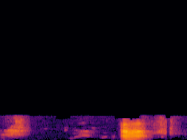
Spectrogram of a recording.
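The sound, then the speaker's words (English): Dogs bark during a phone call, giving a few short barks and yips with quiet gaps between them. The loudest, fullest bark comes late. “Hang on, my dogs were barking.”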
